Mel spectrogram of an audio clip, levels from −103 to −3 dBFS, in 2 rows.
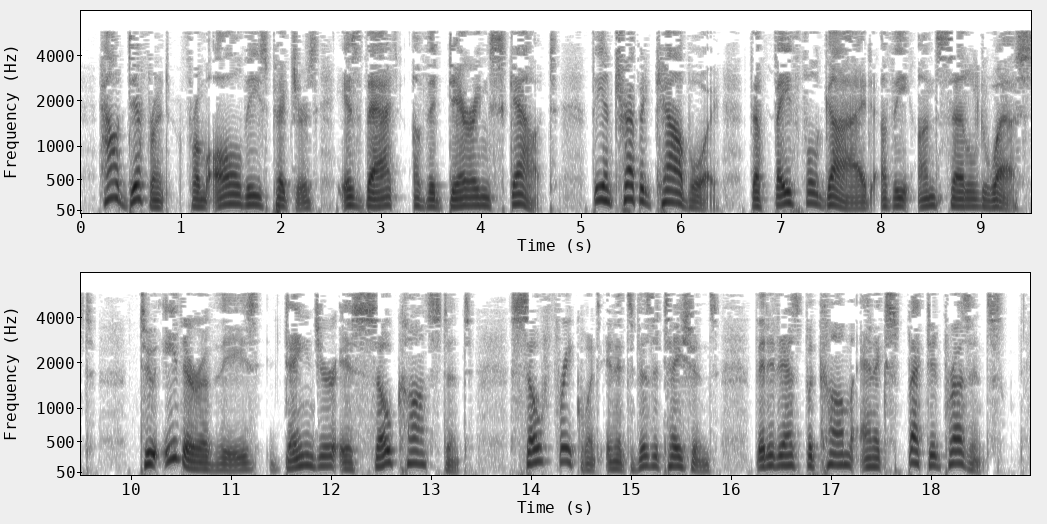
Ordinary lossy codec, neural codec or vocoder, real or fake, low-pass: MP3, 24 kbps; none; real; 7.2 kHz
